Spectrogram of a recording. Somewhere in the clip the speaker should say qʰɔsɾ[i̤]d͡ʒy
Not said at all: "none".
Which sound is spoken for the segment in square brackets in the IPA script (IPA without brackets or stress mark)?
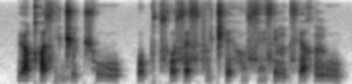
i̤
